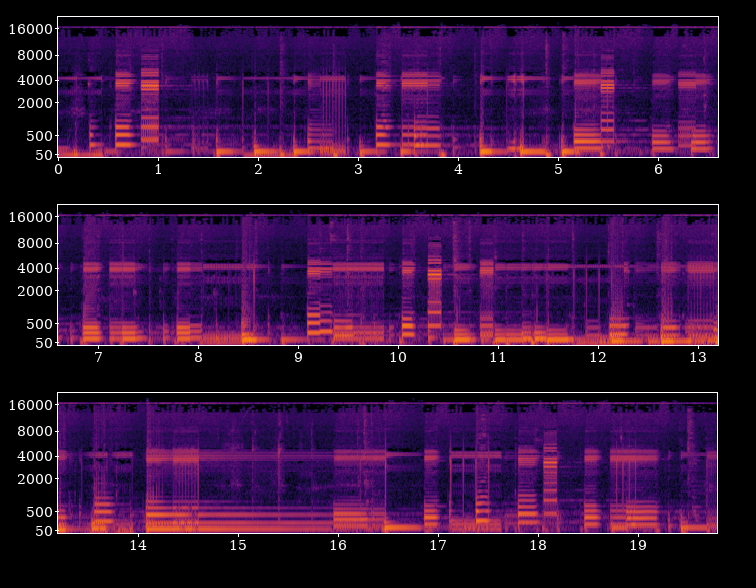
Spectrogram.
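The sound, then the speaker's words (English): A filtered bass line with a gritty, bitcrushed, lo-fi texture from sample rate reduction plays a steady rhythmic pattern of punchy notes, with sharp clicky transients cutting through and no voices. “That's just natural sound of the bass, but I'm filtering it a little bit. Maybe a little bit crushing as well, or sample rate reduction.”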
